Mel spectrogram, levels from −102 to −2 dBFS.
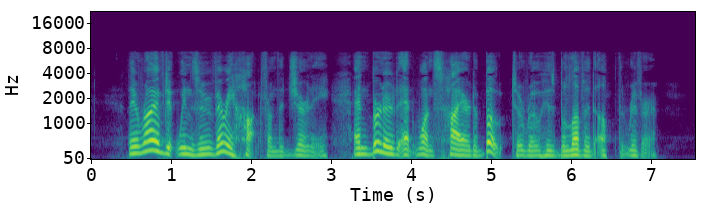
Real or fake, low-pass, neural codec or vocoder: real; 7.2 kHz; none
